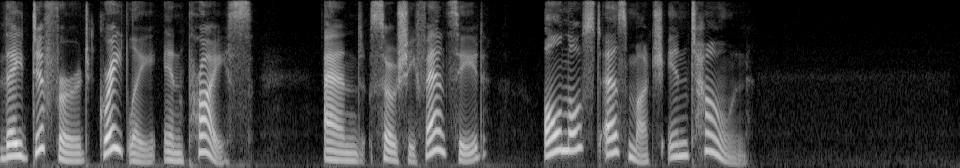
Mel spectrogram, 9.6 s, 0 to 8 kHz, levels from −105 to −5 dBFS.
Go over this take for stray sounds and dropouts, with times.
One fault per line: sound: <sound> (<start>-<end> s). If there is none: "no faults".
no faults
